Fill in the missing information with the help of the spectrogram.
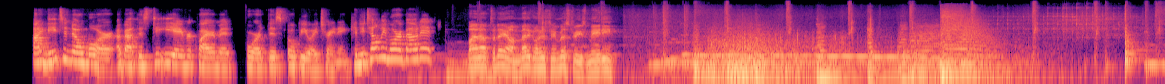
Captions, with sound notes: - I need to know more about this DEA requirement for this opioid training. Can you tell me more about it? - Find out today on "Medical History Mysteries," Matey. (jazzy, suspenseful music) (thunder rumbling)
